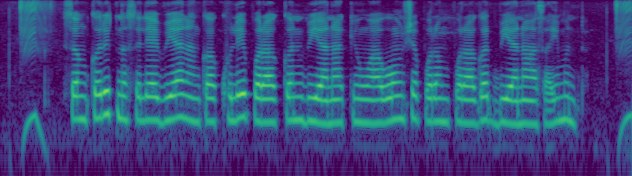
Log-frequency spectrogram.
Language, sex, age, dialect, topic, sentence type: Marathi, female, 25-30, Southern Konkan, agriculture, statement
